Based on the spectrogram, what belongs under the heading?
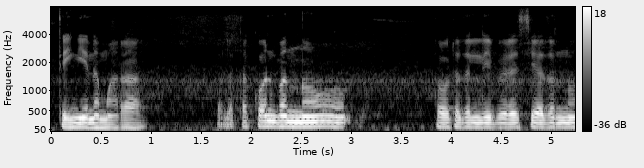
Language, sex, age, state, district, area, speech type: Kannada, male, 45-60, Karnataka, Udupi, rural, spontaneous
